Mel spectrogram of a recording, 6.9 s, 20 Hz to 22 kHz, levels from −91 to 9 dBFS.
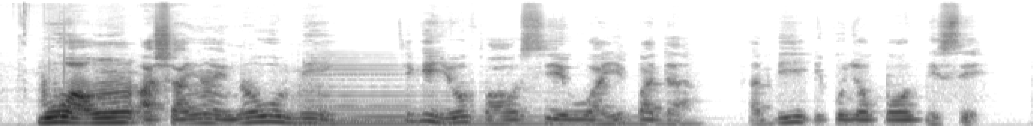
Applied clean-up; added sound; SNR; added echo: neural mask model RNNoise.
